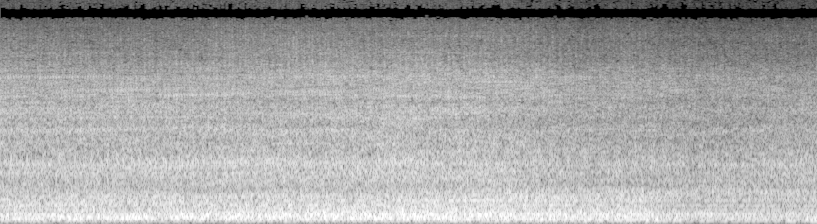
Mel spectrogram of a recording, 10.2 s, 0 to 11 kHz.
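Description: Cummins ISX inline-six diesel of a 2016 International LoneStar semi truck idling steadily at operating temperature, a low even rumble that drops slightly in level near the end.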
